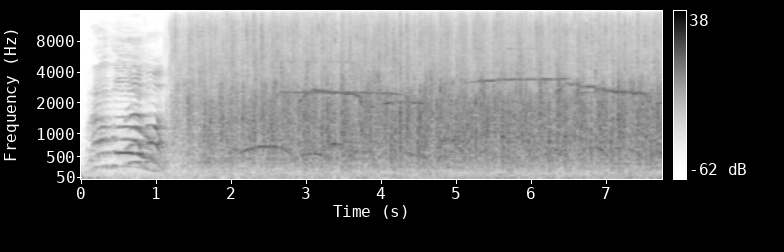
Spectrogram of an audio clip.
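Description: After a brief vocal phrase, an audience bursts into loud, sustained applause as a performer on stage bows to them, dense, steady clapping for several seconds, with a few high whistles rising over it.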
